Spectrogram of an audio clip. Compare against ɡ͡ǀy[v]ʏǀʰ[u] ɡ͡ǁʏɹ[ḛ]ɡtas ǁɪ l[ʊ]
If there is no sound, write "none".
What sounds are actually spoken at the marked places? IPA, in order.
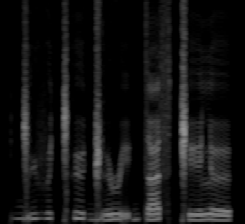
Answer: v, ʏ, ḛ, ə

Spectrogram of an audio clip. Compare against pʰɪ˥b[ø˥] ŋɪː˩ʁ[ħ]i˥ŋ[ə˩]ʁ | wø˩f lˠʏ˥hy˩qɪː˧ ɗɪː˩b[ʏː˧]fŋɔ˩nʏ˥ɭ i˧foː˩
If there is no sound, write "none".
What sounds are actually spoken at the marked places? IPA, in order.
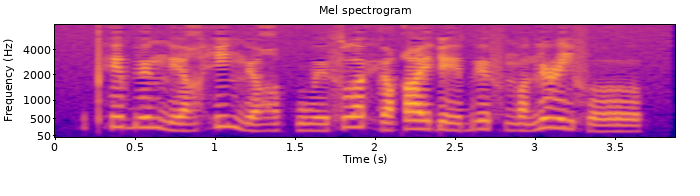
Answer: ø˥, h, ʏ˩, ʏː˧

